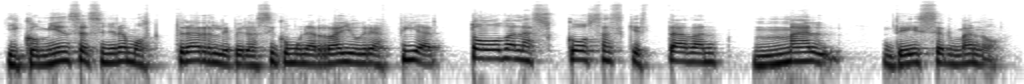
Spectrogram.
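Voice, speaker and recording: A man's voice: a little high, moderate pace, few pauses, dark tone. A man preaching a sermon in an earnest, emphatic way, often addressing listeners directly.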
